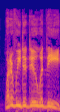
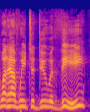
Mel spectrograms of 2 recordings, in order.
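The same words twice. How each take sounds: First: It is said in a creepy put-on voice. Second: It is read in a normal speaking voice. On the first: "it should be like a creepy demon voice" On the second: "I probably should have read that with a demon voice"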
